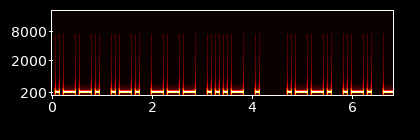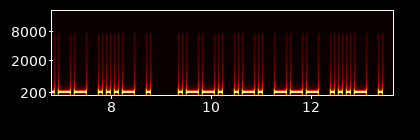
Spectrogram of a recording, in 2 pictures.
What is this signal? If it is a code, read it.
Morse code, heard as a keyed tone, about 15 wpm, 250 Hz. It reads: PROVE PROVE PROVE
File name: morse / morse-training-15WPM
